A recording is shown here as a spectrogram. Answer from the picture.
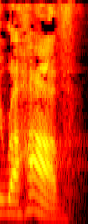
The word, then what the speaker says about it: Rahav: So this is actually Rahav, which is not the name of Rahab. She would take great offense because you just mispronounced her name, okay, which is more like Rahav, okay?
